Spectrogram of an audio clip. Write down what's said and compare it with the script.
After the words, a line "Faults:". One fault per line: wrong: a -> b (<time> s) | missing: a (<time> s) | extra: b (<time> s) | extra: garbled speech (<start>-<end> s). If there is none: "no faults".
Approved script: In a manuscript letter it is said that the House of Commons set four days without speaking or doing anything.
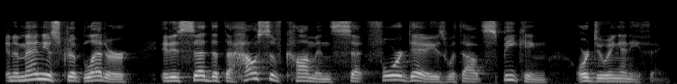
In a manuscript letter it is said that the House of Commons set four days without speaking or doing anything.
Faults:
no faults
